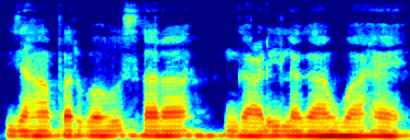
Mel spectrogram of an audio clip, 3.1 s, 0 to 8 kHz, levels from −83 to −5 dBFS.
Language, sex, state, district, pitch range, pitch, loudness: Hindi, male, Jharkhand, Deoghar, 95-100 Hz, 100 Hz, -15 LUFS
